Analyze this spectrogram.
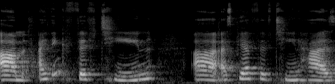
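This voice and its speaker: At a moderate pace, a woman is talking. Her tone is bright and sharp. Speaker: beauty and spiritual vlogger. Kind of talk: casual vlog talk.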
